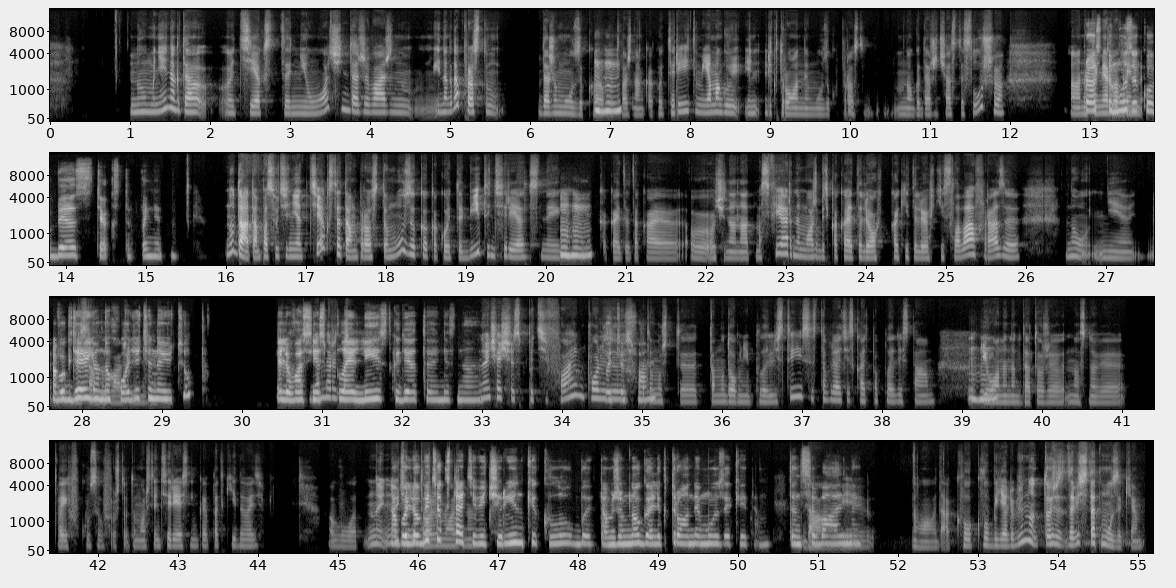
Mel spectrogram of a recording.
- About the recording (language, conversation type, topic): Russian, unstructured, Какую роль играет музыка в твоей жизни?
- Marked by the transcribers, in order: tsk; tapping; "наверно" said as "нарн"; other background noise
